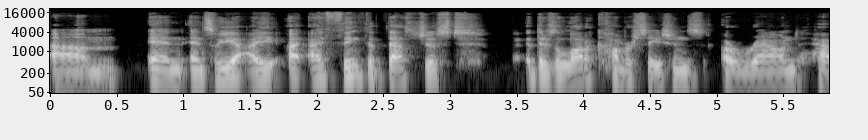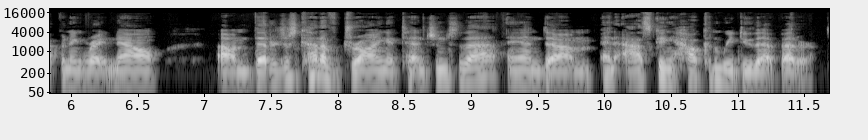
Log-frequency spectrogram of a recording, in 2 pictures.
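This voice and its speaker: The recording is very clean, with a silent background. A man talks at a moderate pace and medium pitch, his intonation fairly even. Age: 20s. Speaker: worship pastor. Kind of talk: casual chat. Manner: halting.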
